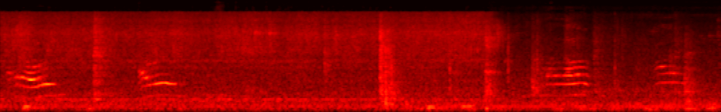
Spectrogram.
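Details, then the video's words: Playful pet cat making soft, short meows, two early and a few more near the end, quieter and partly masked by room noise and occasional thumps. "Mèo kêu meo meo Chú mèo tinh nghịch Tiếng mèo kêu"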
